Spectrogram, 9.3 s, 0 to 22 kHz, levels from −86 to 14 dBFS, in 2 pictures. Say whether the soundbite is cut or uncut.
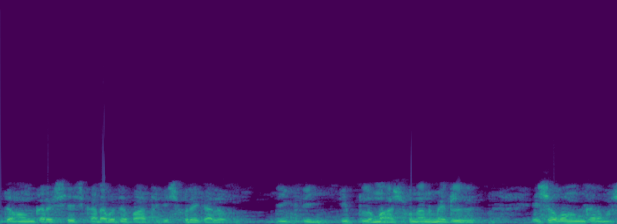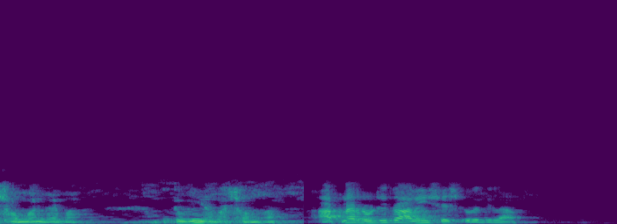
cut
